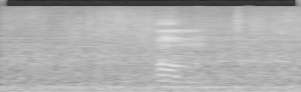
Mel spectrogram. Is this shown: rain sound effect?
no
